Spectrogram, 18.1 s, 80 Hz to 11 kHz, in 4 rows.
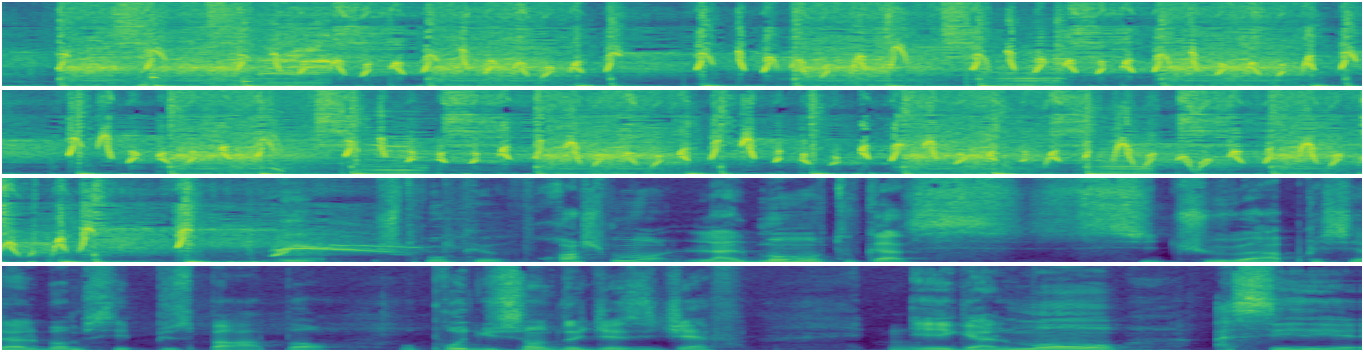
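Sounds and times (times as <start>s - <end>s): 
steady beat: 0.0s - 10.4s
turntable scratches imitating chirping birds: 0.0s - 10.6s
speech: 10.9s - 18.1s.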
